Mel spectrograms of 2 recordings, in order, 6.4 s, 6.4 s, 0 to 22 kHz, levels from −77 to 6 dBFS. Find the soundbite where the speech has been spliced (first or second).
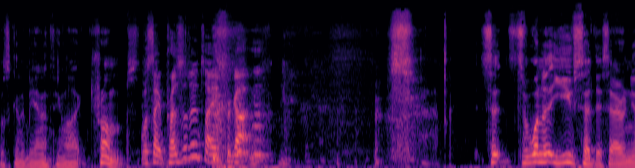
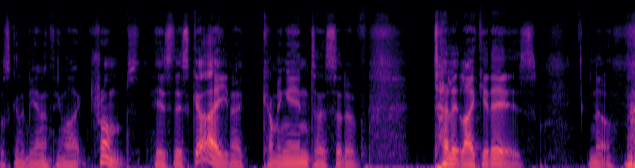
first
